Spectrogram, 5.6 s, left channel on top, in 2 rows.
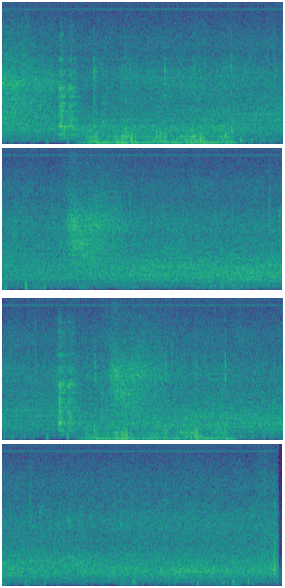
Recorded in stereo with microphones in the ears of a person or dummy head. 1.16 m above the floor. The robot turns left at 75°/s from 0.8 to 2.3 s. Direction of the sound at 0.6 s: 25° right (ahead or behind).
